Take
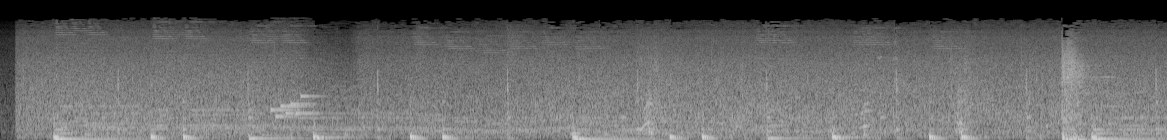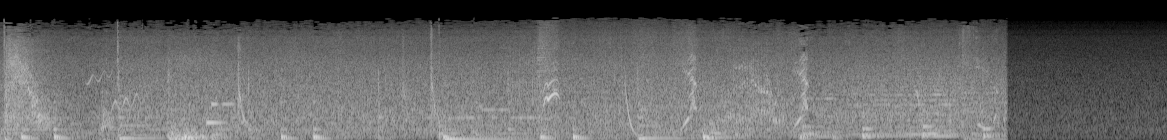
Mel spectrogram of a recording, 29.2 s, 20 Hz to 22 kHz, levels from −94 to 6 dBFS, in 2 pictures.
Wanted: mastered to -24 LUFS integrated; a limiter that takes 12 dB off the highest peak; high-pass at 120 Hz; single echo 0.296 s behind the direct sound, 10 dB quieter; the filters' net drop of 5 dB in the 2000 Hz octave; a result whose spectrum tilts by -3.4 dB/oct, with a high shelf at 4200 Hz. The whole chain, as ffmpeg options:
-af "highpass=120,equalizer=f=2k:t=o:g=-8.5,highshelf=f=4.2k:g=8.5,alimiter=limit=-17.5dB:level=0:latency=1,aecho=1:1:296:0.316,volume=2dB"

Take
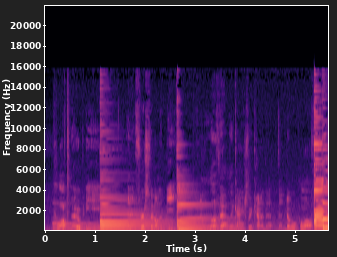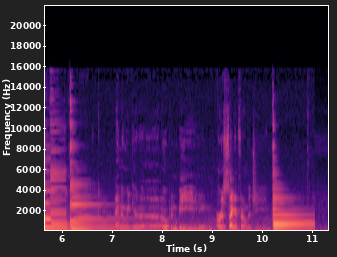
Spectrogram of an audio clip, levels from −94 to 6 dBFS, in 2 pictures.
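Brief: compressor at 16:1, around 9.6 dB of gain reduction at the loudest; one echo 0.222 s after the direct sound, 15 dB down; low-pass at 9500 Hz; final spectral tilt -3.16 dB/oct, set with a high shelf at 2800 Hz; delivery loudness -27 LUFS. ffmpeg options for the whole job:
-af "lowpass=9.5k,highshelf=f=2.8k:g=4,acompressor=threshold=-25dB:ratio=16,aecho=1:1:222:0.178,volume=5.5dB"

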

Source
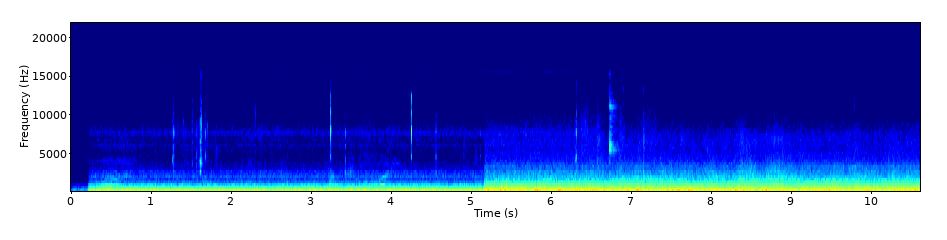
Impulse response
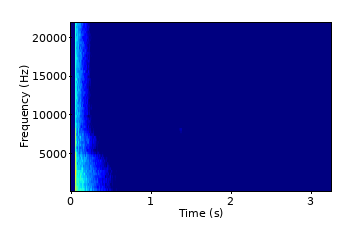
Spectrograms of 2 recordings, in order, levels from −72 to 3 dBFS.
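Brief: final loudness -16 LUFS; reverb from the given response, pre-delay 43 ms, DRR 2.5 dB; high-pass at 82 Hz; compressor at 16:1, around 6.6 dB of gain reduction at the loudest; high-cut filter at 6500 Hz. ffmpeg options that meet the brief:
-filter_complex "[0:a]highpass=82,lowpass=6.5k,acompressor=threshold=-26dB:ratio=16,asplit=2[a][b];[1:a]atrim=start_sample=2205,adelay=43[c];[b][c]afir=irnorm=-1:irlink=0,volume=-18.5dB[d];[a][d]amix=inputs=2:normalize=0,volume=13.5dB"

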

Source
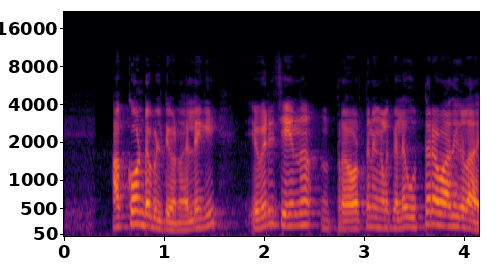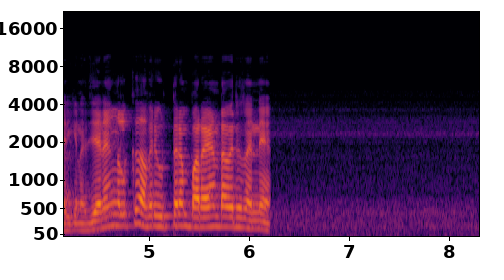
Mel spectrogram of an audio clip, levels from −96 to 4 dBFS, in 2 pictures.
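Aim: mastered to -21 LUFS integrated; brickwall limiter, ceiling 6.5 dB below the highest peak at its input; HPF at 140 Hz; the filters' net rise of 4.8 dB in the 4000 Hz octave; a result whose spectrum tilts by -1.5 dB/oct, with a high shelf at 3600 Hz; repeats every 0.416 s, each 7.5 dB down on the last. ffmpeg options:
-af "highpass=140,highshelf=f=3.6k:g=6.5,equalizer=f=4k:t=o:g=3,alimiter=limit=-17dB:level=0:latency=1,aecho=1:1:416|832|1248|1664|2080:0.422|0.177|0.0744|0.0312|0.0131,volume=8.5dB"

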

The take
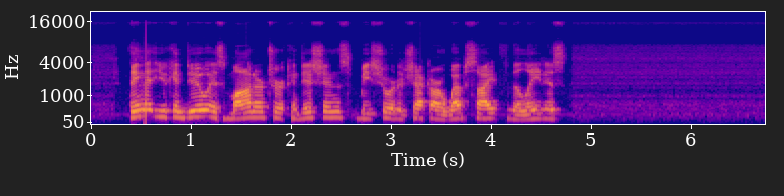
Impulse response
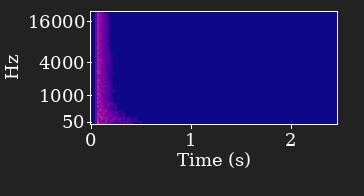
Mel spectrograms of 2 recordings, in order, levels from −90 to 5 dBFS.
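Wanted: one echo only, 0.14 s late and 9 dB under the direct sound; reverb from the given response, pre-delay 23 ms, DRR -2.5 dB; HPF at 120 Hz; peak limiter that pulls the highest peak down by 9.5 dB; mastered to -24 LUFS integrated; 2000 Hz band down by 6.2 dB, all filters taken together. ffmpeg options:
-filter_complex "[0:a]highpass=120,equalizer=f=2k:t=o:g=-8.5,alimiter=limit=-15.5dB:level=0:latency=1,aecho=1:1:140:0.355,asplit=2[a][b];[1:a]atrim=start_sample=2205,adelay=23[c];[b][c]afir=irnorm=-1:irlink=0,volume=2dB[d];[a][d]amix=inputs=2:normalize=0,volume=-1.5dB"

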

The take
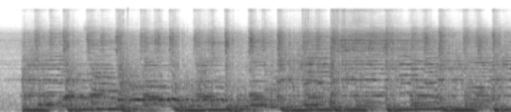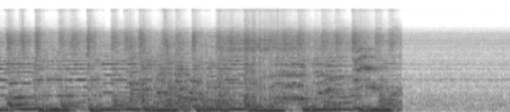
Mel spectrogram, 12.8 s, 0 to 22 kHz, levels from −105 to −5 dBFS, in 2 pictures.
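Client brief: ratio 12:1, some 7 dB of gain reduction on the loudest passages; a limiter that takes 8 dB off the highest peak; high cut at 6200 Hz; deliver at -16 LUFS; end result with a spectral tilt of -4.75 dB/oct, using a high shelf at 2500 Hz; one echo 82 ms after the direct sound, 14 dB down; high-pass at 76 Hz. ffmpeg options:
-af "highpass=76,lowpass=6.2k,highshelf=f=2.5k:g=5.5,acompressor=threshold=-33dB:ratio=12,alimiter=level_in=7.5dB:limit=-24dB:level=0:latency=1,volume=-7.5dB,aecho=1:1:82:0.2,volume=24dB"

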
